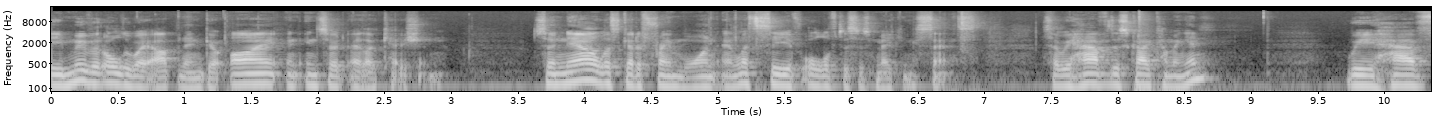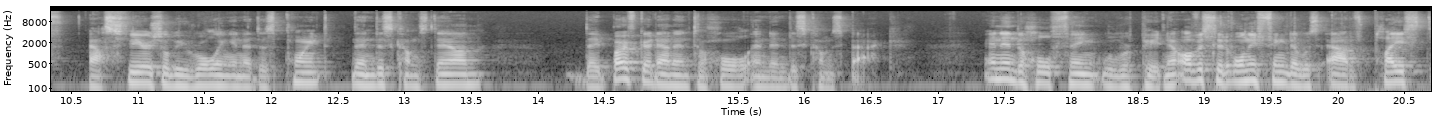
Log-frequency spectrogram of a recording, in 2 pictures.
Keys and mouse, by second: 0.9-3.1 middle drag, 1.2 i, 3.1-20.7 drag, 4.9 alt+a, 6.6 space, 19.0 space, 19.9 shift+Left, 20.3 shift+Right.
